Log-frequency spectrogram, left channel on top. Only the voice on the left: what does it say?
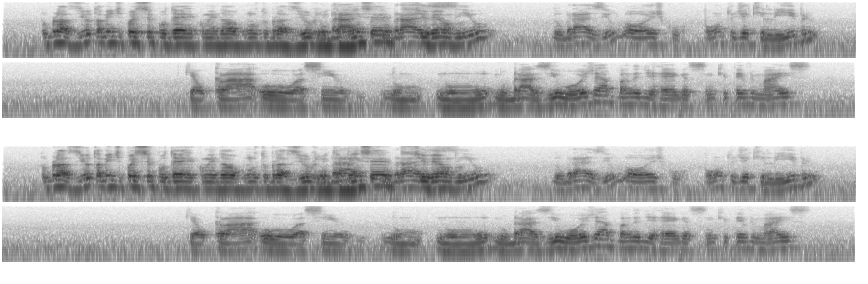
Do,
Bra...
do Brasil,
do Brasil, lógico, Ponto de Equilíbrio, que é o claro, o, assim, no, no, mu- no Brasil hoje é a banda de reggae assim que teve mais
